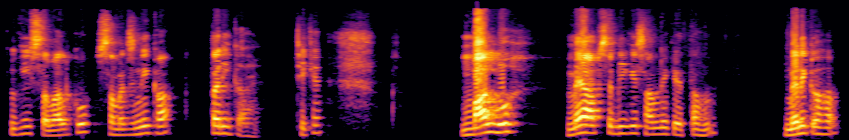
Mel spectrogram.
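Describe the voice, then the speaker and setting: A man teaching a classroom lesson, explaining with loud shouted example commands and calling the students "beta". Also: high voice.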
